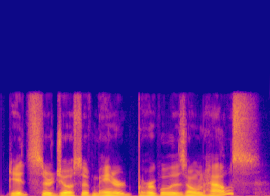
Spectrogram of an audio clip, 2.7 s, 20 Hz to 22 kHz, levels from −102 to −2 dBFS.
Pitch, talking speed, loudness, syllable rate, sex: 125 Hz, 180 wpm, -17 LUFS, 4.8 syllables/s, male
